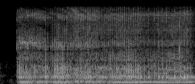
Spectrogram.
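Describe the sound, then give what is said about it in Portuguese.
A person blows a long, steady raspberry with their lips, imitating the loud fart sound a corpse made when it was turned over. It holds at an even, loud level for almost two seconds before cutting off abruptly. “Aí quando eles viraram o corpo, simplesmente teve um som. Do quê? Um som de pum.”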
